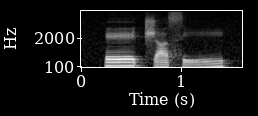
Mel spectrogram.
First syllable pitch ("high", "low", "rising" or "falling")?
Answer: high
